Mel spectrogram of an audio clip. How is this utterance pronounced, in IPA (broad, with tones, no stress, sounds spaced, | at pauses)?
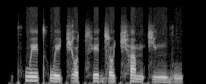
kʰ w e˦ t̪ʰ w e˧ t͡ɕ ɔ˧ t͡sʰ e˦ d͡z ɔ˦ t͡ɕʰ a˥˧ m t͡ɕ e˧ ŋ ɡ u˨˩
